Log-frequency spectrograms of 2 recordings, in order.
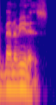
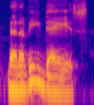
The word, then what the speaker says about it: Benavidez: Benavidez. I don't say it like that. I say Benavidez. Vez, not A's. No, I say Dez. Like Des Bryant.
